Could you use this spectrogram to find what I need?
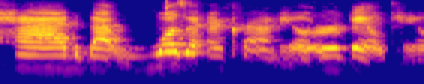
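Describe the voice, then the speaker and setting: Speaking fairly slowly, a woman moves through very wide pitch swings. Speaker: aquarium fish keeper. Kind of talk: casual talk to camera. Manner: stuttering.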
